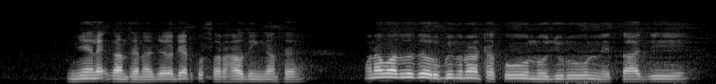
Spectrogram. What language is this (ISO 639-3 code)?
sat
